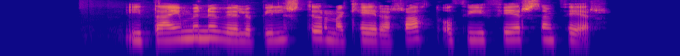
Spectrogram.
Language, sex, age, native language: Icelandic, male, 30-39, Icelandic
